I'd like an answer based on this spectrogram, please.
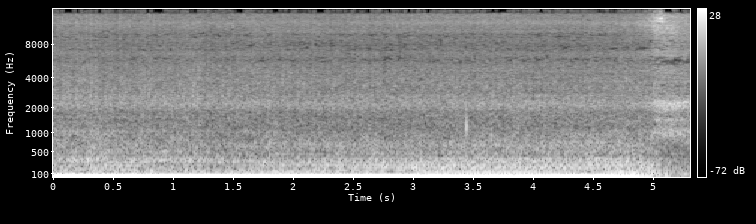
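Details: Dead derby-style van V8, revived with gas poured into the float bowl vent and a weak starter: strong, steady low rumble with an even beat around four per second, then it cuts off. Normal running.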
